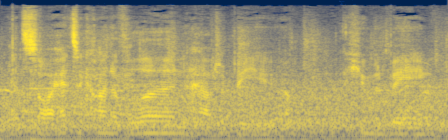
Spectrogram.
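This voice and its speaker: Loud background noise surrounds a man who speaks at a very fast pace. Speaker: psychologist and author. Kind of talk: interview. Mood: reflective, candid. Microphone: phone near.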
